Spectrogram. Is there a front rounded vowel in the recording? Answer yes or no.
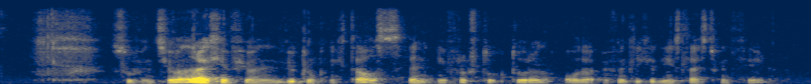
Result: yes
